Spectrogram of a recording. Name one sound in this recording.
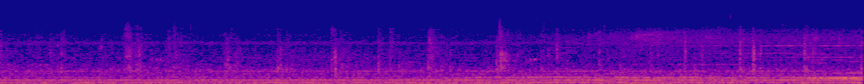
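Footsteps crunch slowly on wet ground.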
